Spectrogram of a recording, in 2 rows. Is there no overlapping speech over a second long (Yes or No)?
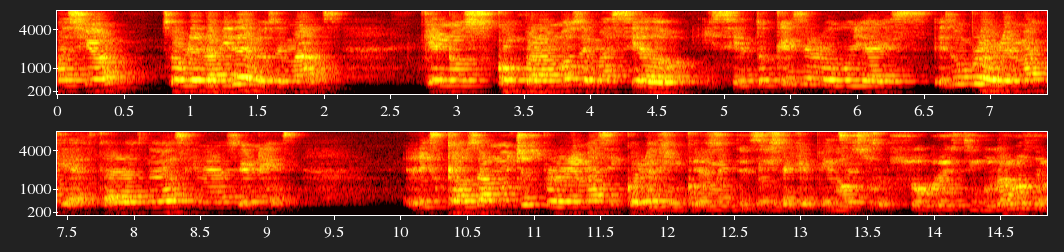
No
